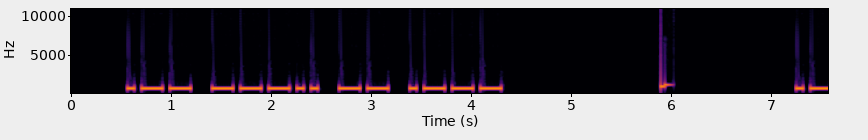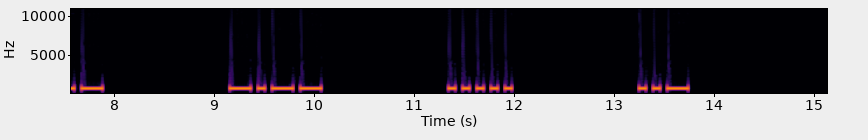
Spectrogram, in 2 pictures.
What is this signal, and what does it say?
Morse code, heard as a keyed tone, about 17 wpm, spaced as for 9 wpm, 700 Hz. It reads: W8MJ WY5U
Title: USA Call Signs - 4 Characters - 6x Character Spacing - 17wpm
